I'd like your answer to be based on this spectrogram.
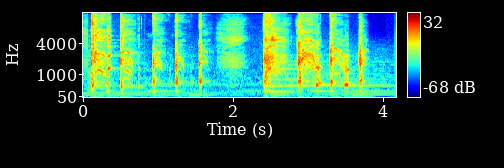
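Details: Acted cough in an Ayurvedic cough syrup TV advert about acute cough and throat irritation: two runs of short, sharp dry coughs, about eleven in all, over music with a brief pause between runs.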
